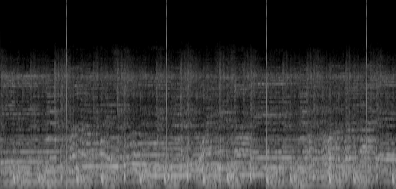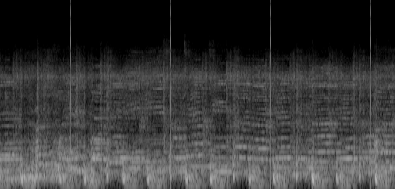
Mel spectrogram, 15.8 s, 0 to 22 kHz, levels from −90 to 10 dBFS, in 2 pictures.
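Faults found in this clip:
File header played as audio: sharp loud clicks at 1.32, 3.32, 5.32, 7.32, 9.32, 11.32, 13.32 and 15.32 s. Joining stage is passing WAV headers through as samples at each 2 s piece. Unlike random packet-loss clicks, these are strictly periodic and ignore the signal.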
